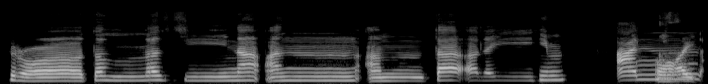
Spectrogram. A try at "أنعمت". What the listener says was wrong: अन के ऊपर टाइम नहीं लगाना, क्यों? क्योंकि आगे आगे क्या लेटर है? लीन है ना, हल्किया लेटर है, ठीक है।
